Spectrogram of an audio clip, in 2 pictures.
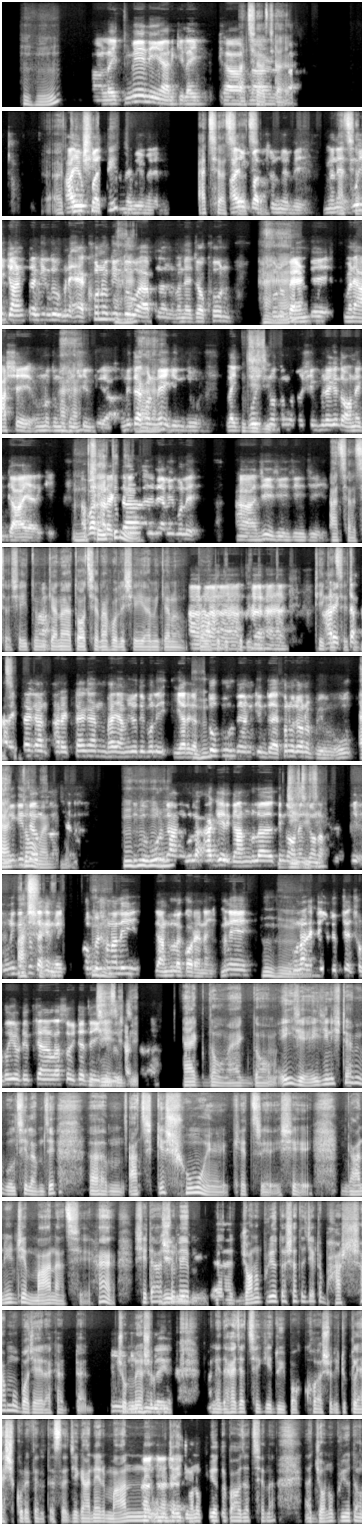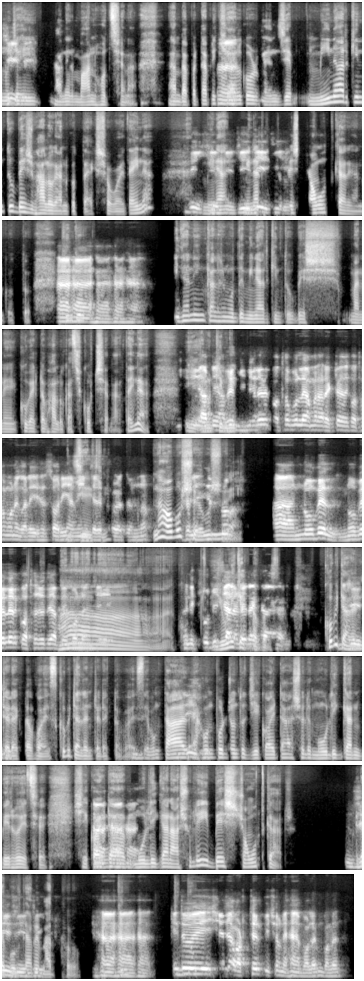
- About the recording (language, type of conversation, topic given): Bengali, unstructured, গানশিল্পীরা কি এখন শুধু অর্থের পেছনে ছুটছেন?
- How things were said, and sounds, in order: static; other noise; unintelligible speech; other background noise; unintelligible speech; in English: "professionally"; in English: "clash"; in English: "interrupt"; drawn out: "আ"; in English: "talented"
